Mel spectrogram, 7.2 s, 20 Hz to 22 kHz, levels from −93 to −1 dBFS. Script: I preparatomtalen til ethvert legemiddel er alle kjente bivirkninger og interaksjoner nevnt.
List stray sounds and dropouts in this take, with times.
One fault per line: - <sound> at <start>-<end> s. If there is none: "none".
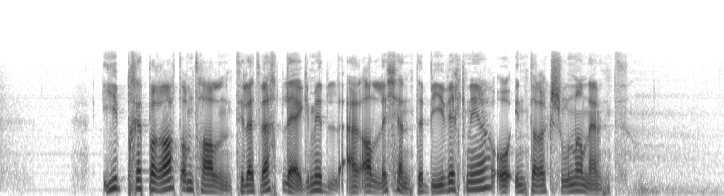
none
